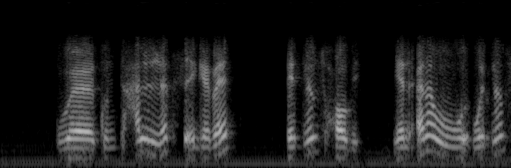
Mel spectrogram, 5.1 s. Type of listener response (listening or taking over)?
listening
